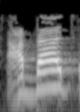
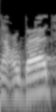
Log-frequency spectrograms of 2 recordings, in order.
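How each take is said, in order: First: عباد as ʿabbād, a then held b; fatha, doubled b. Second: عباد as ʿubād, u then light b; damma, single b. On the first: Student reading names to his teacher, عباد as ʿabbād. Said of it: "بفتح العين وتشديد الباء". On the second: Student reading names to his teacher, عباد as ʿubād. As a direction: round عباد with u, keep ب single. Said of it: "بضم العين وتخفيف الباء". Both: Shown as a demonstration.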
